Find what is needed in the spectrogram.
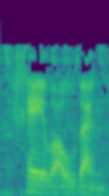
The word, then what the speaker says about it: Gévaudan: La bestia de Gévaudan, con G y con V. Es una región francesa, pero bueno, la pronunciación en este caso es prácticamente igual. Bueno, supongo que en Francia con sus matices, ¿no?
